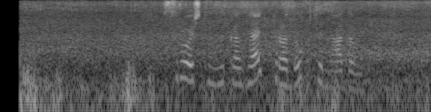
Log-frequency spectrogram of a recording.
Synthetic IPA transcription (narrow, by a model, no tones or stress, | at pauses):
sɾɔt͡ʃnɐzɐkazat͡sʲpɾad̪ukt̪ɨnad̪ɐm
